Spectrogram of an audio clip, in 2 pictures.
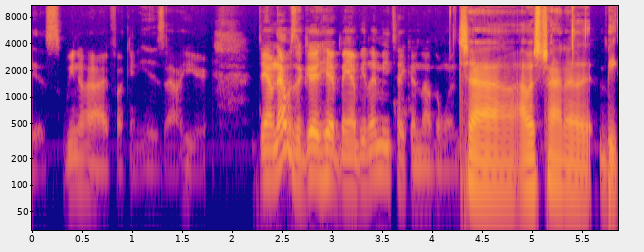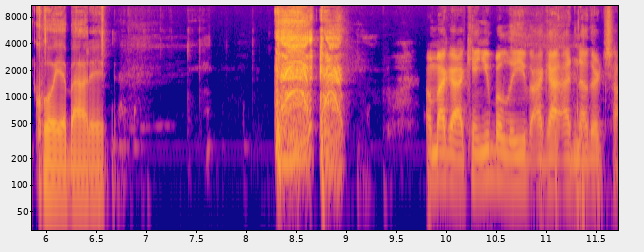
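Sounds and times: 
speech: 0.2 - 6.9, 9.8 - 11.7
harsh coughs: 8.3 - 9.1.

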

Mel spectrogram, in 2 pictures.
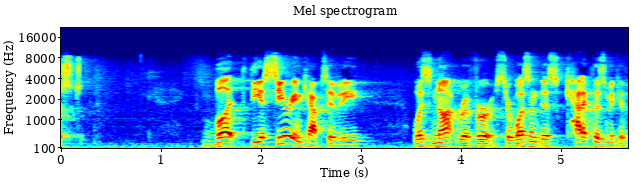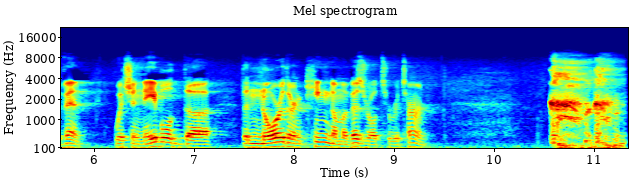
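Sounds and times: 
speech: 0.0 - 0.3, 1.4 - 9.5
person coughing into a microphone: 10.6 - 11.3.

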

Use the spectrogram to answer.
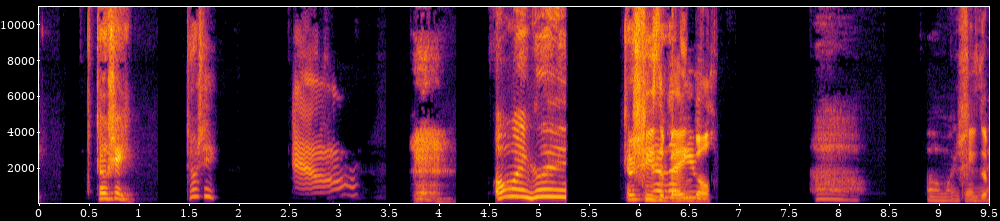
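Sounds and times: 
speech: 0.6 - 1.9, 2.5 - 2.8, 3.7 - 6.8, 7.8 - 8.0, 8.9 - 9.4
kitten meowing: 2.6 - 3.2.

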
